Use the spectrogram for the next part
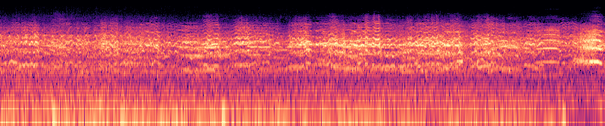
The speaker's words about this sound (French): les cacatoès noirs ont envahi les arbres. Là-bas, le long de la rivière, des cris rauques. La cockatoose. Toute la journée. Toute la nuit.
